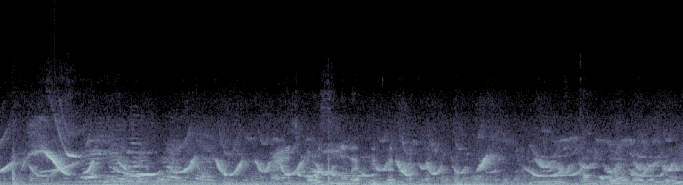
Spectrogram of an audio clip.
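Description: Several birds singing: quick, overlapping whistled notes that sweep up and down in pitch, with faint voices underneath.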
